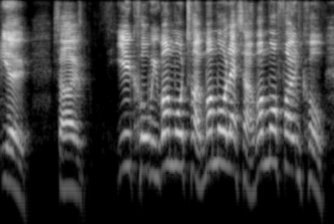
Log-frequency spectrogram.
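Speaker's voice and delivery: defiant threat. Retold or imitated. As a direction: lay down the law to the caller. Threatening the debt collector.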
